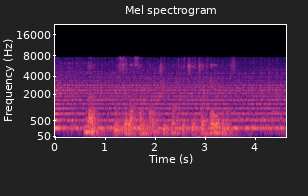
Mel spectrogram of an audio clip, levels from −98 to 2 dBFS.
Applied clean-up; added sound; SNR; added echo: none; Bowed string instrument; 1 dB; reverberation time 0.6 s.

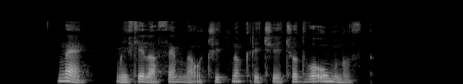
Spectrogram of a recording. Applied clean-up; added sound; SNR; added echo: none; none; none; none.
